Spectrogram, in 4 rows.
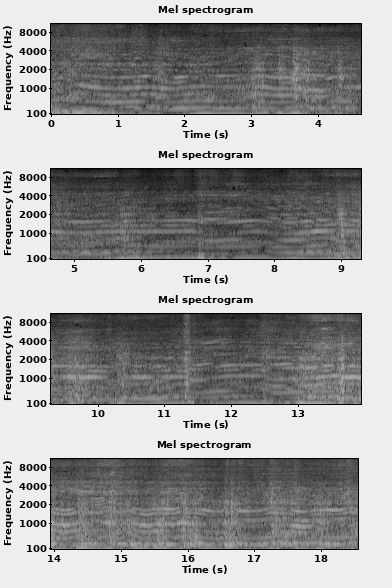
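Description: Nitro glow engine and rotors of a Goblin Raw 700 Nitro RC helicopter in flight, a continuous whine whose pitch keeps rising and falling as the throttle and blade load change through manoeuvres. It gets louder for the last few seconds.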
